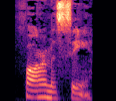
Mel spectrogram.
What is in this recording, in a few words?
"pharmacy", voice, English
